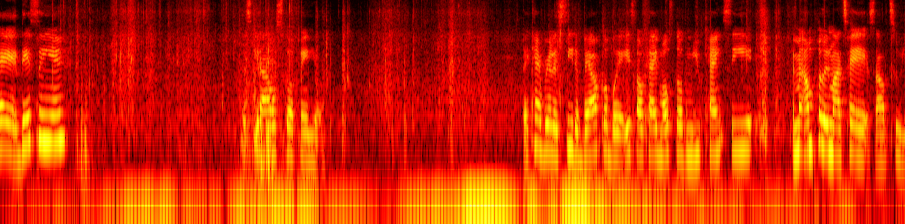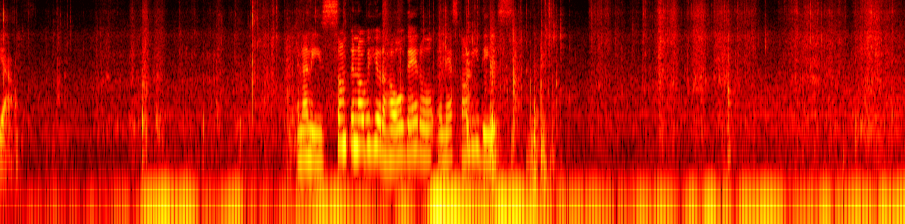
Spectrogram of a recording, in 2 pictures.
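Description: Plastic wrapping and paper shreds rustle as items are handled.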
